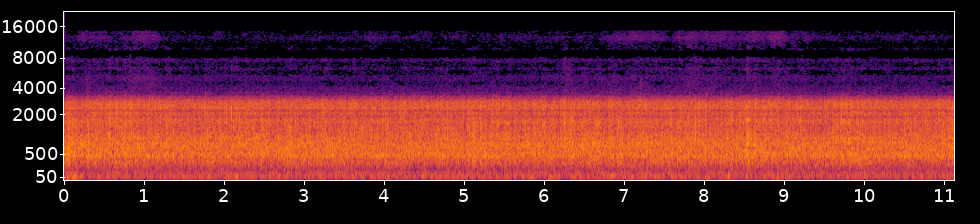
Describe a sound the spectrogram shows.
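A radio receiver hisses with steady static from its small loudspeaker.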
